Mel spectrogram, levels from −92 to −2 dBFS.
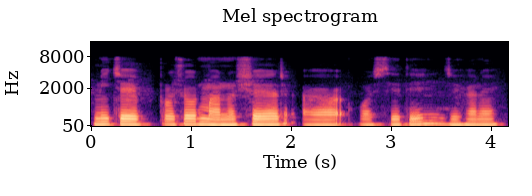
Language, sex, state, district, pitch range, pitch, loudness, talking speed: Bengali, male, Tripura, West Tripura, 110-120 Hz, 115 Hz, -16 LUFS, 85 wpm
